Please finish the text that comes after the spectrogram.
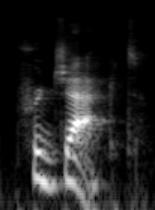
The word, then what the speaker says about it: project: subject of your presentation next up we have project project my second syllable here is the strongest it is at my first syllable is of course schwa prep project please don't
